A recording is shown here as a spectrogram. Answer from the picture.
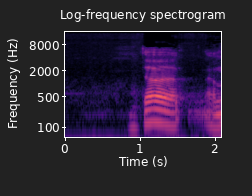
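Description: A man's voice: a pause of near silence, then about a second in a single drawn-out spoken syllable whose pitch rises and falls.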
